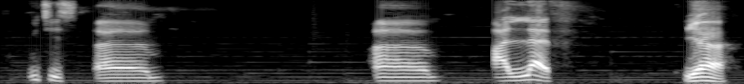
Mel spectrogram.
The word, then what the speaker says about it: Aleph: So for now, we will just go with this pronunciation as Aleph, right?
